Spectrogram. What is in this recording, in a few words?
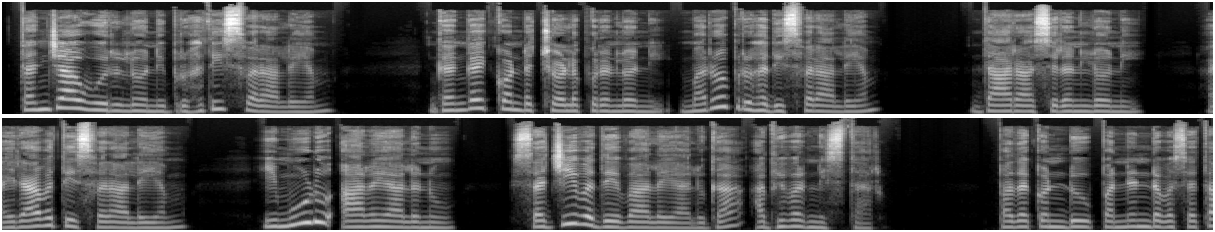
female telugu voice over narrative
